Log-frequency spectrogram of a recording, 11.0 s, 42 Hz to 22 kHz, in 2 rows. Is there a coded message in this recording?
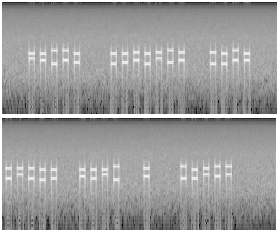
Yes: DTMF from 0.5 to 10.1 s, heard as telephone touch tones, dialled by machine, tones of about 100 ms. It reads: *7394 1481068 2197 50514 74*3 8 6409#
